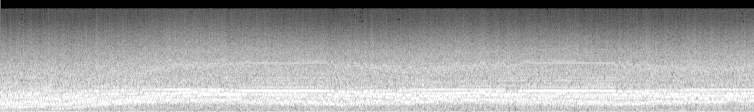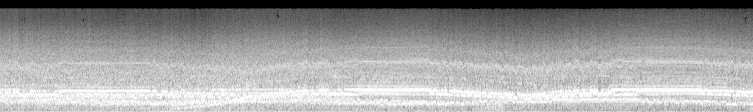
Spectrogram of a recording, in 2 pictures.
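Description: Mock emergency alarm: several siren tones rise and fall out of step with one another over steady held tones. It is very loud and distorted.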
